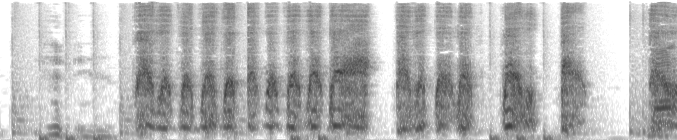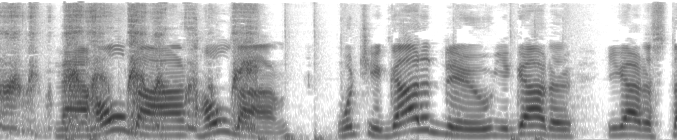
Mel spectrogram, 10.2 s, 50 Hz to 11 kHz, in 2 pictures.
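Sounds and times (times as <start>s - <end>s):
speech: 0.4s - 1.0s, 5.5s - 10.1s
person imitating duck quacks: 1.0s - 7.1s.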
